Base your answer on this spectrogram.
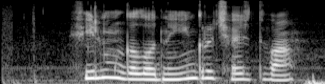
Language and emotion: Russian, neutral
